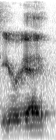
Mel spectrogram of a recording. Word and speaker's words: Irie: His last name is actually pronounced Irie.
